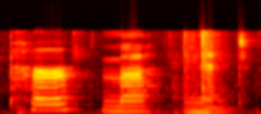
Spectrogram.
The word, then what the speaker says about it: permanent: The first syllable takes the stress.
